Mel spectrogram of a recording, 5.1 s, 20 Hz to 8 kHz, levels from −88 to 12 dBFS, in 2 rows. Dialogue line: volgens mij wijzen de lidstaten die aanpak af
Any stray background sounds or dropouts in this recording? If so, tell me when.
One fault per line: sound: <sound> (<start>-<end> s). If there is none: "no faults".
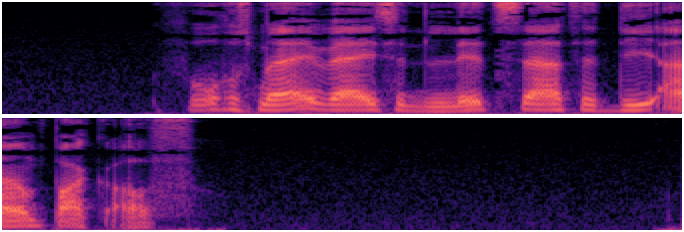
no faults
